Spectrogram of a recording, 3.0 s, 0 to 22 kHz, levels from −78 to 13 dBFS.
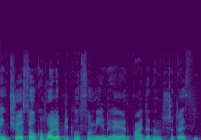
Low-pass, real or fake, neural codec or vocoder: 14.4 kHz; fake; codec, 44.1 kHz, 3.4 kbps, Pupu-Codec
